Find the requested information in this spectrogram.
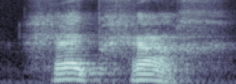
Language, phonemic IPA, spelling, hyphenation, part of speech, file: Dutch, /ˈɣrɛi̯p.xraːx/, grijpgraag, grijp‧graag, adjective, Nl-grijpgraag.ogg
- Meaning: grabby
